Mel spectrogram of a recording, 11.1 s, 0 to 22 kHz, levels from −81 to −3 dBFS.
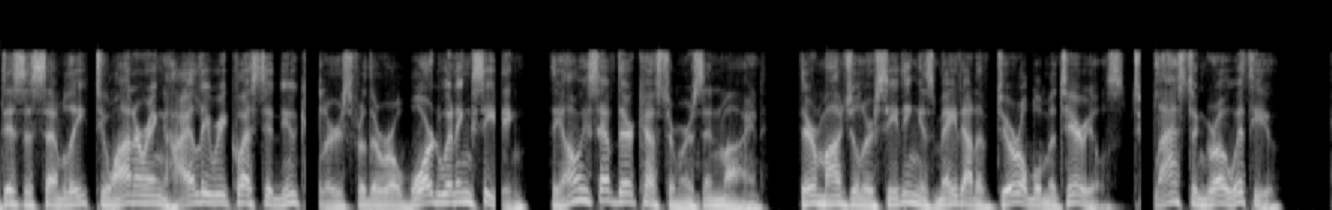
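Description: At 2.54 s, after "honoring highly requested new", a hard-edged 120 ms silence hits, classic ADPCM packet loss. The decoder's predictor and step size drift, so speech resumes slightly distorted before settling. Same at 4.12 s (60 ms, before "they always have their") and 9.50 s (120 ms, after "out of durable materials").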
